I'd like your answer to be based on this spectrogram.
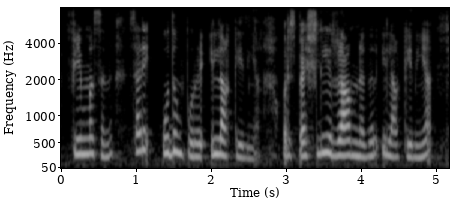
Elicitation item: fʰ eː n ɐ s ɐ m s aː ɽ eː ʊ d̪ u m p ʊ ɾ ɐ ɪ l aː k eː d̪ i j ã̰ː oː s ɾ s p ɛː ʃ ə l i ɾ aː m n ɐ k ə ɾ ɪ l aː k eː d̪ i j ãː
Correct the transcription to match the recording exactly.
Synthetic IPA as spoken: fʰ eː m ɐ s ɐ n s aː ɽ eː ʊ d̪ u m p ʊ ɾ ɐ ɪ l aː k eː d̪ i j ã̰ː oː ɾ s p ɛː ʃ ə l i ɾ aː m n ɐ ɡ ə ɾ ɪ l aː k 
